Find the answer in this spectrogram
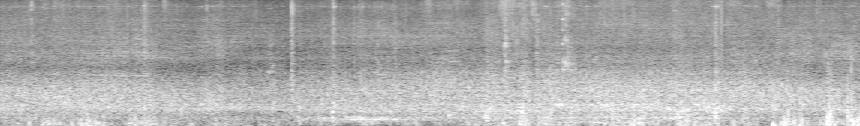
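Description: Rhaetian Railway Bernina line train running, heard from an open-air carriage: a steady rumble of wheels on rails with scattered clicks, and a few louder knocks near the end.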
